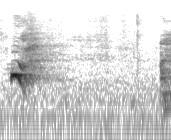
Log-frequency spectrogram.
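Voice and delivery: breathless high whew. Real, not acted. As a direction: blow out a sharp high whew. Reacting to hot sauce.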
